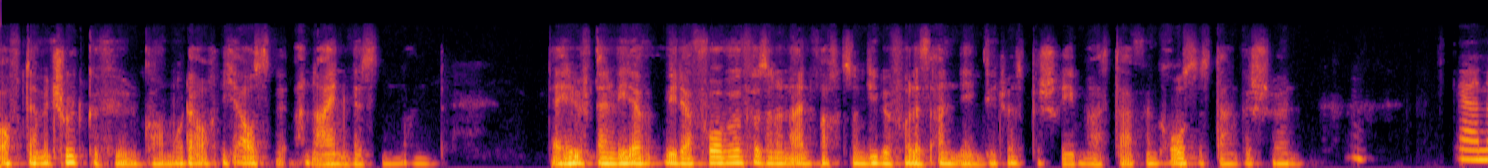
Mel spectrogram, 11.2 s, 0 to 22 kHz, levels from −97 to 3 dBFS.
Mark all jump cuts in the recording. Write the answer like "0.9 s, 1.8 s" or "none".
none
